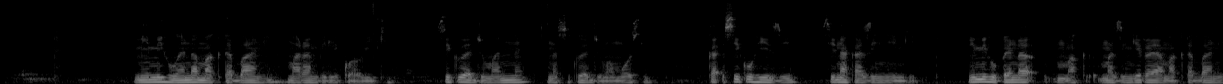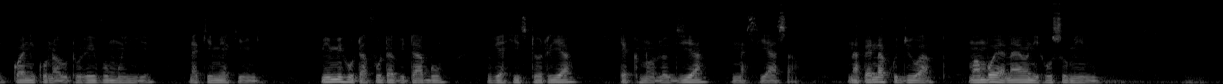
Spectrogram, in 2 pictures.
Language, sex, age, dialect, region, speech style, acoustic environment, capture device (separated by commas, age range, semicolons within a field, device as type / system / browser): Swahili, male, 18-24, Kenya - Nairobi Sheng-influenced, Kenya, relaxed, appliances, desktop / Windows / Chrome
